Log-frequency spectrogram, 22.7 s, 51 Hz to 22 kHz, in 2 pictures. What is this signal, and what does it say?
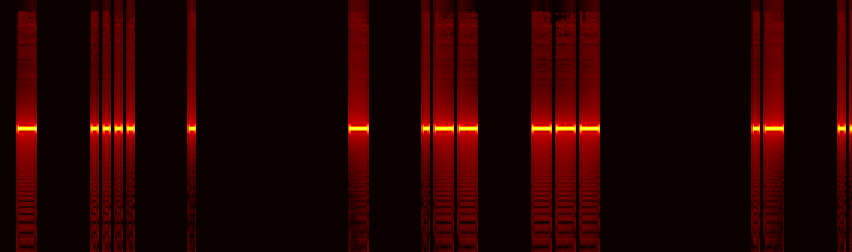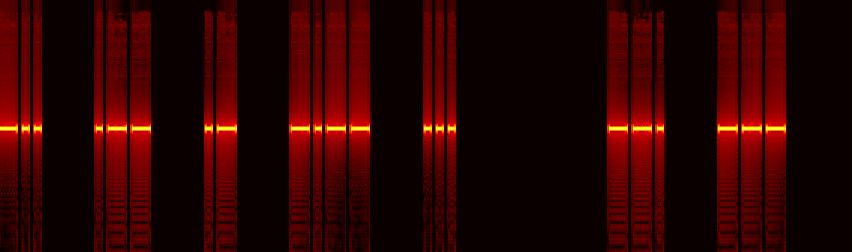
Morse code, heard as a keyed tone, about 15 wpm, spaced as for 8 wpm, 1000 Hz. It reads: THE TWO ALWAYS GO
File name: qotdfiles / 8wpm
